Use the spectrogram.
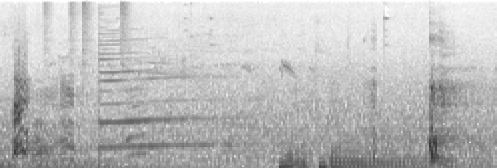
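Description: A dog gives a few sharp barks and yips, with a whimper, close and loud, mixed among voices talking and a burst of music in a TV scene.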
